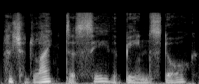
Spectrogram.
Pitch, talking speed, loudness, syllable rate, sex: 100 Hz, 240 wpm, -20 LUFS, 4.4 syllables/s, male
